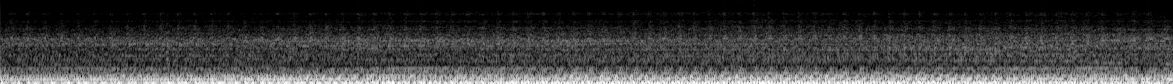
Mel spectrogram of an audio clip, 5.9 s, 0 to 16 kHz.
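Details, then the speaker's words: 2015 GM truck, 5.3 direct-injection V8, codes P0300 and P219B, trims minus 20% bank 2 and 14% bank 1; low idle with a faint uneven pulse settling to an even rumble after reset; owner suspects injectors or intake-valve carbon. "This speed, it's not bad, but at a slightly lower speed, it feels like it's stumbling slightly. And when I hit reset, you'll hear the engine smooth"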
